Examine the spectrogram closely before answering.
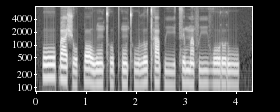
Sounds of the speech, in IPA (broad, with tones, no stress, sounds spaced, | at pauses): oː˦ ɓ a˦ ʃ o˨ k͡p ɔ˦˨ w ũ˨ tʰ ʊ˨ pʰ ũ˨ tʰ u˨ l ʊ˦ tʰ a˦ p iː˨ t͡s ɪ˦ m ã˦ f iː˦ v oː˦ ɾ ʊ˦ ɾ u˦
